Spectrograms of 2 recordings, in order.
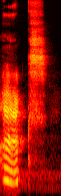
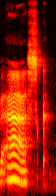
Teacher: what happens when people say acts instead of ask is that those two sounds the S and the K change places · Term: metathesis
